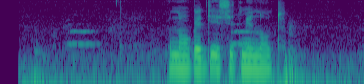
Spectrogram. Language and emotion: Russian, neutral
